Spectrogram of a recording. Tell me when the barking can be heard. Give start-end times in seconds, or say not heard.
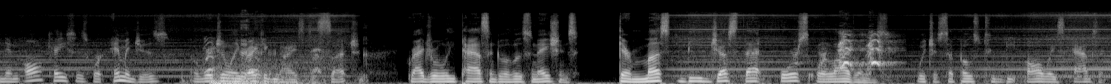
1.8-3.7, 8.0-9.0.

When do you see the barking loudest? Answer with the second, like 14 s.
9 s.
